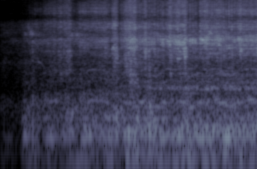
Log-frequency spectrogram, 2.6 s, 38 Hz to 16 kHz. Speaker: you guys hear that motor running the window's not moving we are 99.9% sure it needs some t pins put in it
